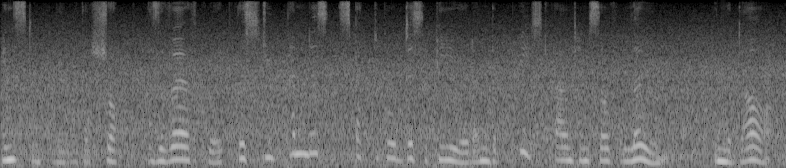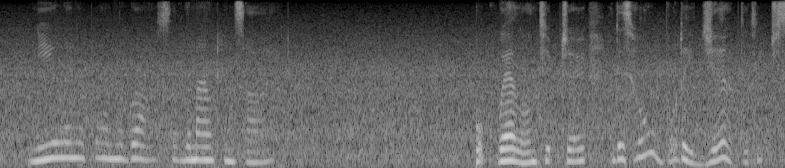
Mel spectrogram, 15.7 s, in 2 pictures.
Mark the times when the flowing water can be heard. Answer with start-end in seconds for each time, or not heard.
0.0-15.6.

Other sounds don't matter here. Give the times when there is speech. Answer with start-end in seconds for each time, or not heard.
0.0-10.8, 12.6-15.6.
